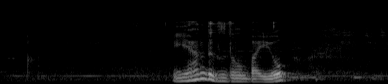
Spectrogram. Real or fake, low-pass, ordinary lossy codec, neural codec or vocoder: real; none; none; none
